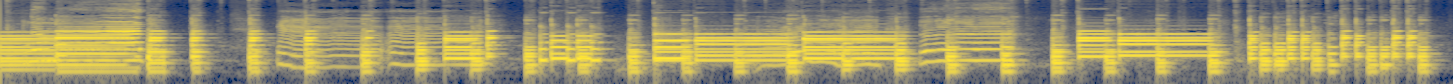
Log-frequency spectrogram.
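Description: Electronic keyboard playing a song's chord progression: chords held for a second or two, broken by brief pauses and quicker runs of single notes.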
